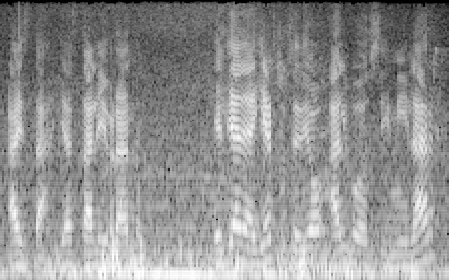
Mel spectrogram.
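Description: Over clear background noise, a man with a fairly high pitch talks at a moderate pace with ordinary pitch variation.

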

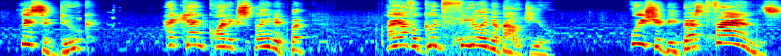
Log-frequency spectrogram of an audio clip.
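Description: A female-sounding, put-on character voice at a fairly high pitch moves at a moderate pace with long, frequent pauses, over clear background noise. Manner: chipper, naive, warm.

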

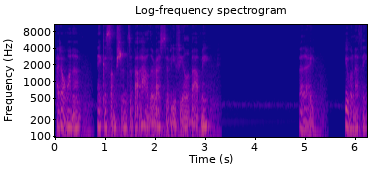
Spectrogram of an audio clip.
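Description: A raspy, put-on character voice at a fairly quick pace, broken by long, frequent pauses. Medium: actual play. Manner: reflective, earnest.

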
